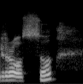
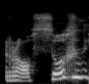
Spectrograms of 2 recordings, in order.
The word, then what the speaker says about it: rosso: come abbiamo detto prima il rosso che in sardo sice arrubiu quindi è chiuso e quindi mi ricorda molto la pronuncia come si dovrebbe esattamente pronunciare in italiano mentre quando i sardi pronunciano rosso in italiano sbagliano perché fanno lavoro aperta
